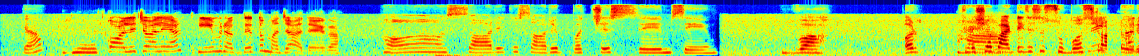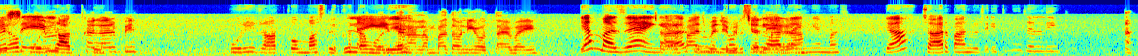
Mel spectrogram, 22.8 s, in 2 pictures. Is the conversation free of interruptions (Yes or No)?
No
